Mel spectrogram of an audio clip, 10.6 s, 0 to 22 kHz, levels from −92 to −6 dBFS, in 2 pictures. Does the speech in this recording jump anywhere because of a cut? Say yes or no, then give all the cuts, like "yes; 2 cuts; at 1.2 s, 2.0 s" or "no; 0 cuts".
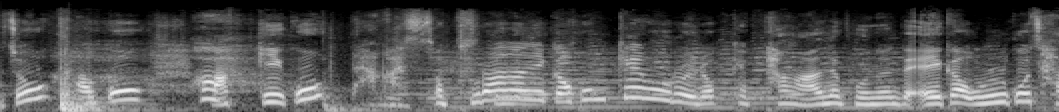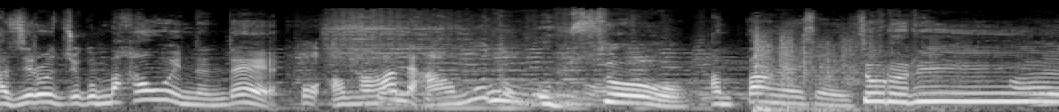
yes; 2 cuts; at 2.1 s, 8.8 s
